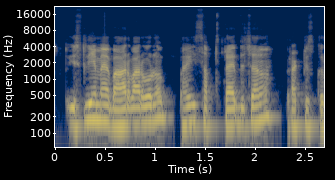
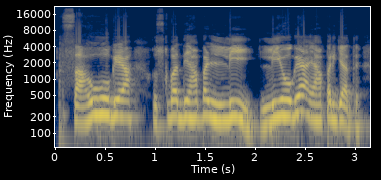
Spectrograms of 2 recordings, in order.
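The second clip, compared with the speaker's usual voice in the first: normal talking voice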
